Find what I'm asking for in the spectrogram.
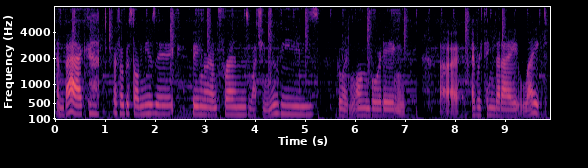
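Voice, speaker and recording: Music plays in the background as a woman talks at a fairly slow speed. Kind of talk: personal advice talk about self-worth.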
